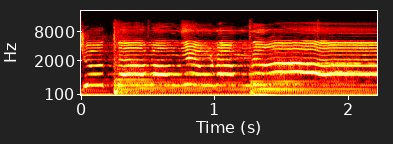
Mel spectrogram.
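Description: A boy singing a long held, wavering note into a microphone over instrumental backing with drums.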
